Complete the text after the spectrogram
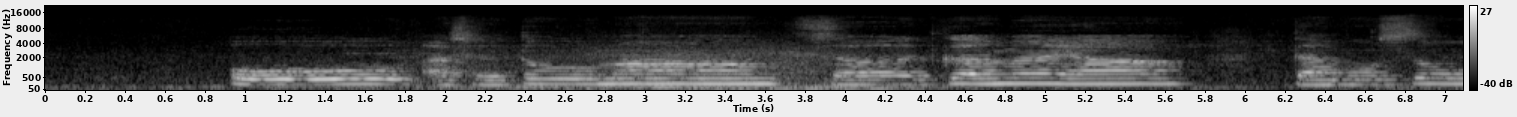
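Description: A young girl chants a verse in a steady, sing-song voice close by.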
